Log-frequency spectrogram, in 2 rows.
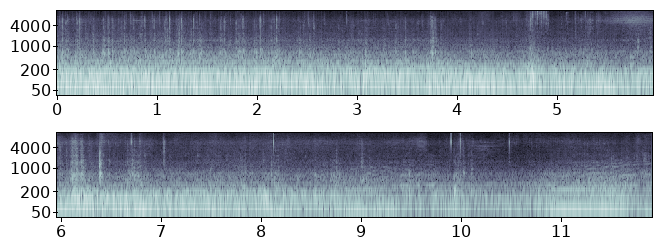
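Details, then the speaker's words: Ford Ka at 3,000 km, recorded in the cabin while driving: heavy road rumble with scattered sharp ticks and rattles over bumps. Loose interior parts are rattling, and engine noise is also loud inside the cabin. "Agora ele realmente tem muito mais barulho de peça solta, vocês vão ver aí, quer ver?"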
